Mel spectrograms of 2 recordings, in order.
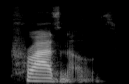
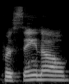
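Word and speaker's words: Prasino: times a month i don't know if i'm pronouncing it right but it's actually in saint charles missouri and it's called prize nose oh ross nose okay i'm writing this down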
